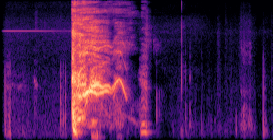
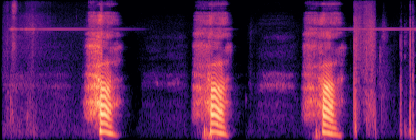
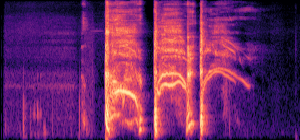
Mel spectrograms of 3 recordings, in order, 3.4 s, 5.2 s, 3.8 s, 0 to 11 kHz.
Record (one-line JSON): {"cough_length": "3.4 s", "cough_amplitude": 31315, "cough_signal_mean_std_ratio": 0.33, "exhalation_length": "5.2 s", "exhalation_amplitude": 32767, "exhalation_signal_mean_std_ratio": 0.28, "three_cough_length": "3.8 s", "three_cough_amplitude": 32768, "three_cough_signal_mean_std_ratio": 0.44, "survey_phase": "beta (2021-08-13 to 2022-03-07)", "age": "45-64", "gender": "Male", "wearing_mask": "No", "symptom_cough_any": true, "symptom_runny_or_blocked_nose": true, "symptom_sore_throat": true, "symptom_onset": "12 days", "smoker_status": "Never smoked", "respiratory_condition_asthma": false, "respiratory_condition_other": false, "recruitment_source": "REACT", "submission_delay": "1 day", "covid_test_result": "Negative", "covid_test_method": "RT-qPCR", "influenza_a_test_result": "Negative", "influenza_b_test_result": "Negative"}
